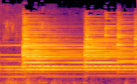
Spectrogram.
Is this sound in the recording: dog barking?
no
